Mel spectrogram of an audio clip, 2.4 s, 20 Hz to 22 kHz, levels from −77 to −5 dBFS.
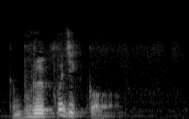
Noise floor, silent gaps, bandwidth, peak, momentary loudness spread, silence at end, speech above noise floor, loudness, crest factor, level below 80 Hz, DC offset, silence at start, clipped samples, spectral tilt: -61 dBFS; none; 9 kHz; -16 dBFS; 13 LU; 0.85 s; 28 dB; -34 LUFS; 20 dB; -66 dBFS; under 0.1%; 0.15 s; under 0.1%; -6.5 dB/octave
